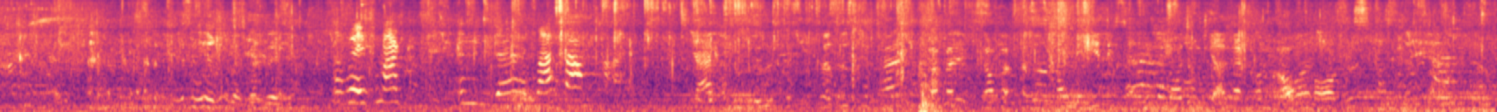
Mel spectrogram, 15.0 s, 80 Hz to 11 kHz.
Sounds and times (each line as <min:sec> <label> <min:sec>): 0:00.0 people passing-by 0:14.9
